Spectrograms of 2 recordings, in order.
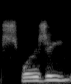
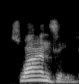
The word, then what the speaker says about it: Swansea: I always mispronounce the name of the department, but it's like Swarzy. Is that what it's called, BJ? Billy Gould. Sorry, say it again. Swansea.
